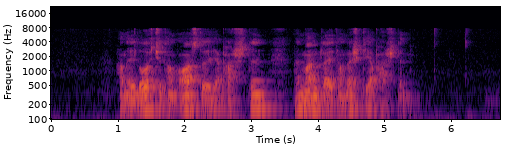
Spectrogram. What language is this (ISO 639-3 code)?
fao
